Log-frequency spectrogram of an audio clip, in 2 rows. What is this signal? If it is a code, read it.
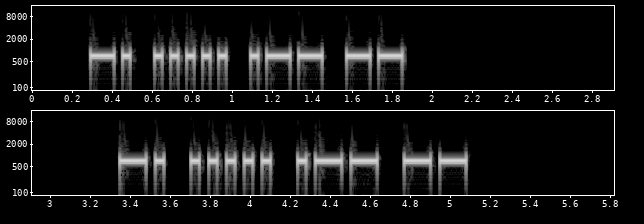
Morse code, heard as a keyed tone, about 28 wpm, 700 Hz. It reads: N5WM N5WM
